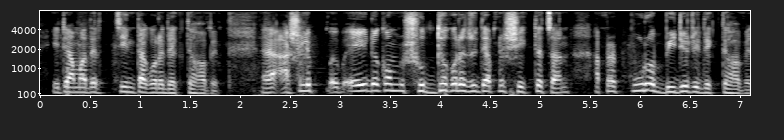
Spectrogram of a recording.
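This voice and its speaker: A man teaching Quran recitation and pronunciation in Bengali, speaking earnestly and repeating the sounds slowly for practice. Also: a little high, darkish tone, dry recording. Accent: Bangladeshi Bengali. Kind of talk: tajweed pronunciation lesson.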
